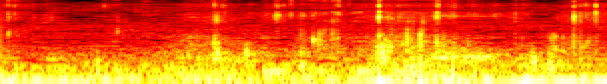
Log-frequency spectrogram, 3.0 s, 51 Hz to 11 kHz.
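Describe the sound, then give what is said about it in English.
Quiet mouth sounds of a speaker sipping water before reading a Bible passage: soft wet clicks and a swallow or two scattered over a few seconds, with no talking. “I'll begin my reading in verse 13 after I get a drink of this little water here.”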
